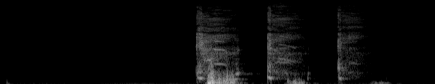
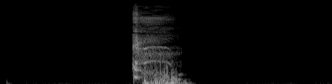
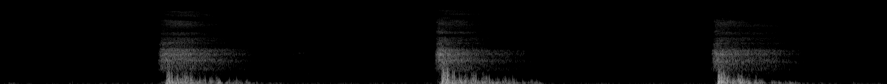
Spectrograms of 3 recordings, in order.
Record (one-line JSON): {"three_cough_length": "4.4 s", "three_cough_amplitude": 8651, "three_cough_signal_mean_std_ratio": 0.29, "cough_length": "3.3 s", "cough_amplitude": 6443, "cough_signal_mean_std_ratio": 0.31, "exhalation_length": "8.9 s", "exhalation_amplitude": 6097, "exhalation_signal_mean_std_ratio": 0.36, "survey_phase": "beta (2021-08-13 to 2022-03-07)", "age": "18-44", "gender": "Female", "wearing_mask": "No", "symptom_cough_any": true, "symptom_runny_or_blocked_nose": true, "symptom_fatigue": true, "symptom_headache": true, "symptom_change_to_sense_of_smell_or_taste": true, "symptom_other": true, "symptom_onset": "3 days", "smoker_status": "Never smoked", "respiratory_condition_asthma": true, "respiratory_condition_other": false, "recruitment_source": "Test and Trace", "submission_delay": "2 days", "covid_test_result": "Positive", "covid_test_method": "RT-qPCR"}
